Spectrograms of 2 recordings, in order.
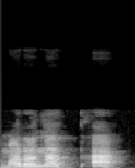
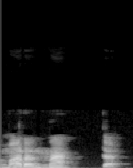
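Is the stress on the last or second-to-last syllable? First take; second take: last; second-to-last. First: The stress is on the last syllable. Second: The stress is on the second-to-last syllable. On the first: This is how Catholics say it. "colocamos na última sílaba" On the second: This is how Protestants say it. "Eles colocam a tônica na penúltima sílaba"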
